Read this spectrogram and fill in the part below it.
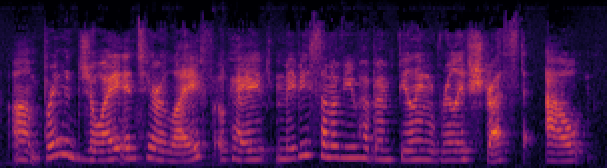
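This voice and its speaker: Medium-pitched woman speaking at a fairly slow pace with hardly any pauses, ordinary pitch variation and noticeable background noise. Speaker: tarot reader. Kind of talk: pick a card tarot reading. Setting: on camera, video recording. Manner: casual, conversational.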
